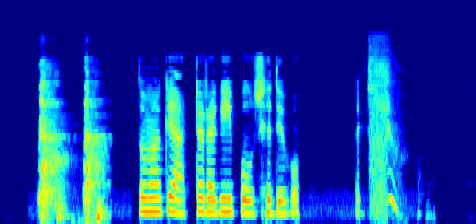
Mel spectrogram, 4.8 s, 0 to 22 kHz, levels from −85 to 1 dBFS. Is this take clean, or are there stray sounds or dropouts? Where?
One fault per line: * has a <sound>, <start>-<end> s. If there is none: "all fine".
* has a cough, 0.4-1.1 s
* has a sneeze, 3.5-4.1 s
